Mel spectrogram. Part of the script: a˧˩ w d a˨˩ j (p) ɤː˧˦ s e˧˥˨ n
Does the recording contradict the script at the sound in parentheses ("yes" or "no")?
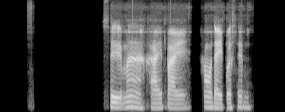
no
